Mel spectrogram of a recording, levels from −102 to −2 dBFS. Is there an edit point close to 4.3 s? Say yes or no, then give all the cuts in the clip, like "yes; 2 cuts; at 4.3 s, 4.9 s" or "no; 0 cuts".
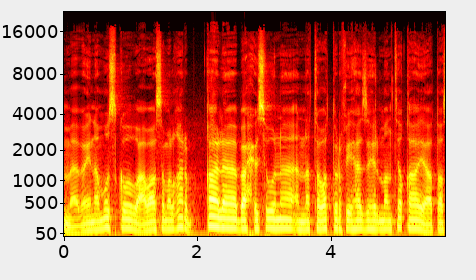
no; 1 cut; at 2.0 s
